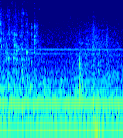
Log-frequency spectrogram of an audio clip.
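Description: Water dripping and trickling from a glass measuring cup into a filled Instant Pot inner pot: a few faint, sparse drips over a steady low hum.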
